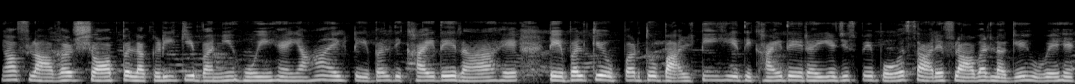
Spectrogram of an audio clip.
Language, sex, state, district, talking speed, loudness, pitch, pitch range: Hindi, female, Bihar, Purnia, 185 wpm, -16 LUFS, 185 Hz, 175-195 Hz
